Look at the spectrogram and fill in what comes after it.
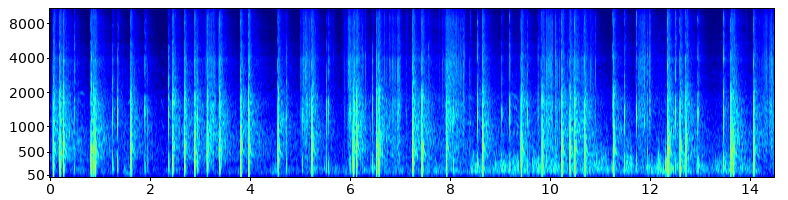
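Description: Aerial fireworks going off in quick succession: many sharp bangs and crackling pops, several a second, overlapping with no let-up.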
